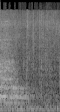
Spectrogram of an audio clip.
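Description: A steak sizzles briefly on a hot Blackstone griddle as it is pushed aside, a close, steady hiss.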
